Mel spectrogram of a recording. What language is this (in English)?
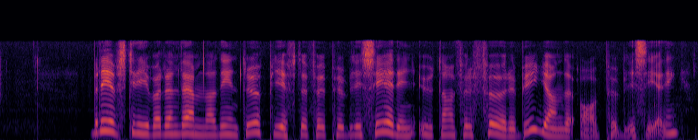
Swedish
